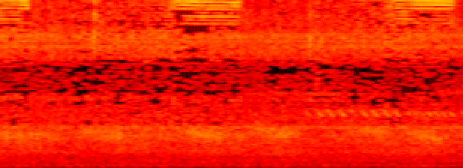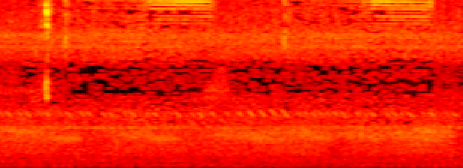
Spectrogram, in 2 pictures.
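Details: Insects singing in a dense nighttime-style chorus: bursts of high, finely pulsed buzzing come and go every second or so over a steady hiss and a softer mid-pitched throbbing, possibly with frogs croaking in the background.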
